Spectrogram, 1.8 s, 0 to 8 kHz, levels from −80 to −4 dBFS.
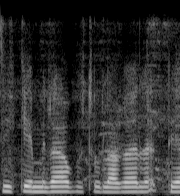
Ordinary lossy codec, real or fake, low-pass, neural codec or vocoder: none; real; 7.2 kHz; none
